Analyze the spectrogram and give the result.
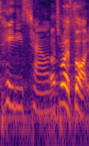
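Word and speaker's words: Hadestown: Oh, that's spelled wrong. But it's Hades Town. That's what I thought. It's misspelled, but it is Hades Town, right?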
